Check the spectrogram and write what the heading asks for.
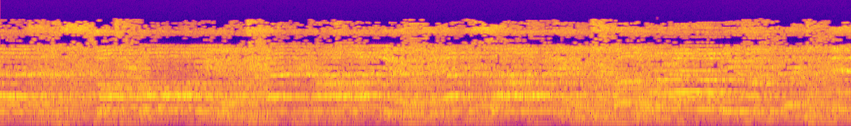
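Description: A group of female voices singing a slow worship song in harmony, the lead voice holding long notes, accompanied by a strummed acoustic guitar.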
